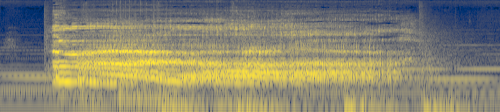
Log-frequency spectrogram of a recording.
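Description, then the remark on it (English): A huge goblin lets out one long roar of rage, furious and loud, rough and growling throughout, holding for several seconds before breaking off into a brief rumbling tail. “The huge goblin let go of her and began to roar with rage.”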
